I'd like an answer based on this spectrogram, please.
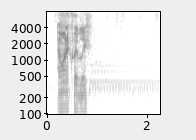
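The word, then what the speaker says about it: Qubeley: MK2 and and a Quibbly. I want a Quibbly. Quibli, depending on how how you say it.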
